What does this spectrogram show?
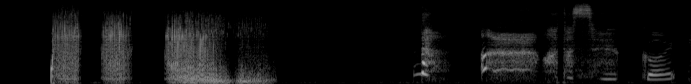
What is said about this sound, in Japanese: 女性のお尻に敷かれておならされるって。とっても屈辱的で情けないことなのよ。もうあなたは慣れちゃったのかもしれないけれど、あなた好みのきっついおならたっぷり出してあげるから。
